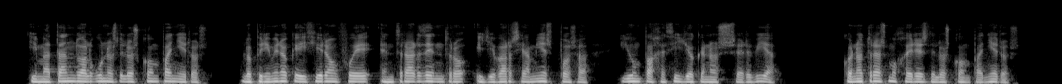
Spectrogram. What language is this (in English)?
Spanish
